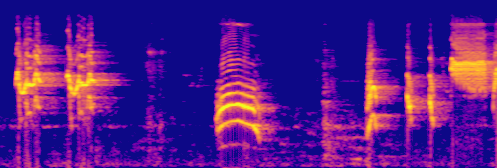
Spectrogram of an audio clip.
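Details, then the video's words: A white-rumped shama, kacer, gives scratchy buzzy bursts, a loud arched nasal call and sharp clicks within its mimicking song. "Suara Kacer Gacor Rajin Bongkar Isian"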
